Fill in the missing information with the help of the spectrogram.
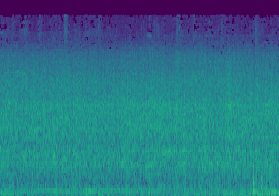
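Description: Fan-shaped ground fountain fireworks firing together: a steady rushing hiss over a low rumble. A few sharp thuds come near the end.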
